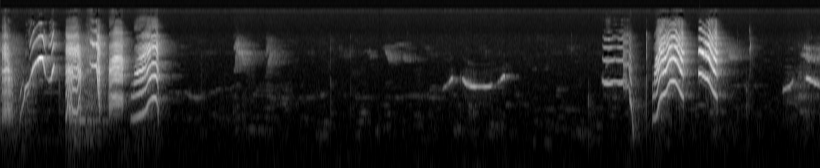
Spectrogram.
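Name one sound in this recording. A rose-ringed parakeet chatters, mimicking speech in a shrill voice.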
